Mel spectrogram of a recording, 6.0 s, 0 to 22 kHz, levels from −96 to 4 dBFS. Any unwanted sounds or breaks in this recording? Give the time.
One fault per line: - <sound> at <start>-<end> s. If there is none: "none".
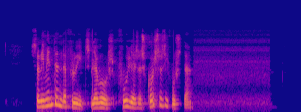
none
